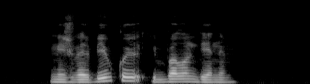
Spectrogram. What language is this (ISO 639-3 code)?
ukr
